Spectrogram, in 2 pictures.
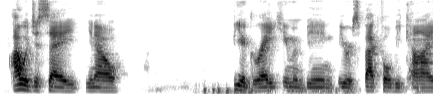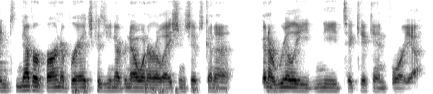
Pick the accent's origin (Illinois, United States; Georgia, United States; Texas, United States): Illinois, United States; moved away as an adult; also born or lived in Des Moines, Iowa; now in Iowa City, United States; I grew up in Illinois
